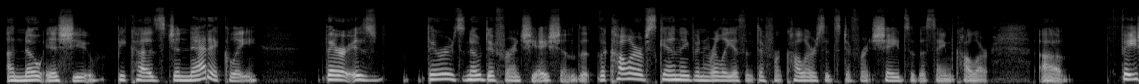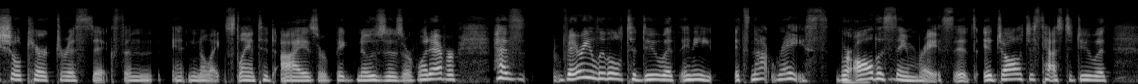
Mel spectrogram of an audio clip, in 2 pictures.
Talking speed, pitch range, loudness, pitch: 170 wpm, 185-225 Hz, -23 LUFS, 200 Hz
